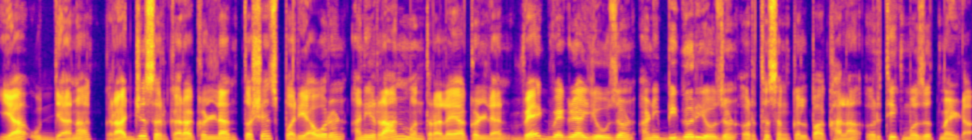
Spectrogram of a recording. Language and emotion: Goan Konkani, neutral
